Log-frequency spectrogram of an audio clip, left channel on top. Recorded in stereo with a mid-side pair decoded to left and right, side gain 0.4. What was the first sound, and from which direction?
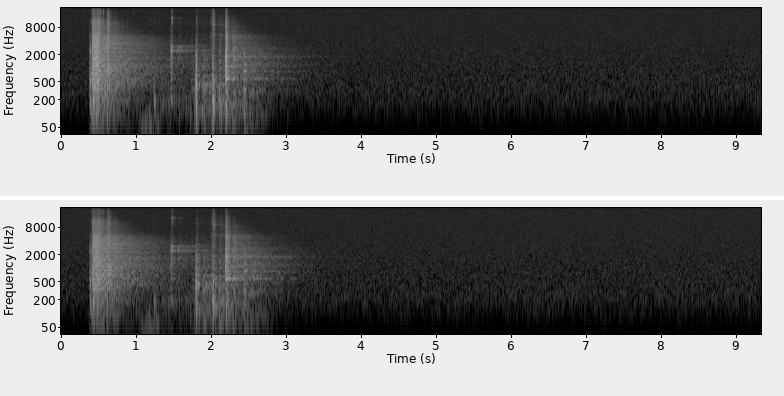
Crushing, 40° left.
